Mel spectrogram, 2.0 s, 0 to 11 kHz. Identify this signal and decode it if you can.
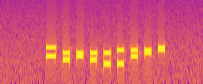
Multi-frequency trunk signalling (R1, as on North American trunks), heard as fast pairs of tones, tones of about 70 ms. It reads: KP 5654790 ST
